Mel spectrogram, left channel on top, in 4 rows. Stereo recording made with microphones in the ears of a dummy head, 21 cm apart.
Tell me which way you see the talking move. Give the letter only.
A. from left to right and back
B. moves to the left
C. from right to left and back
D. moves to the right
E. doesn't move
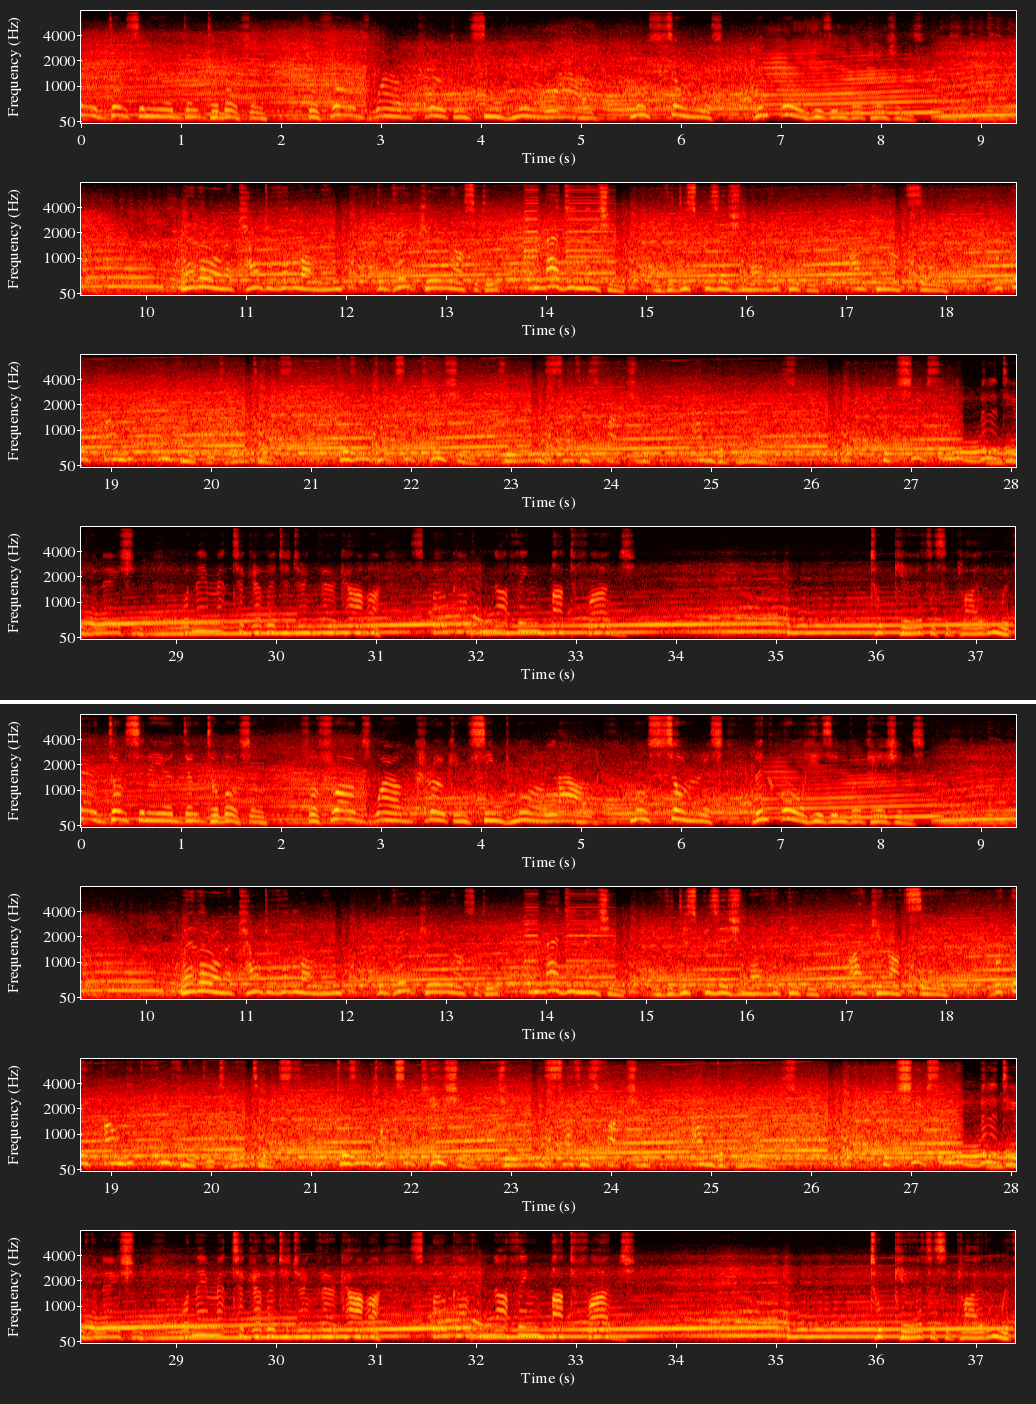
C.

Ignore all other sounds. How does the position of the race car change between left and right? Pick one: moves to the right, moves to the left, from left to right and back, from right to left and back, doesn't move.
moves to the right.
